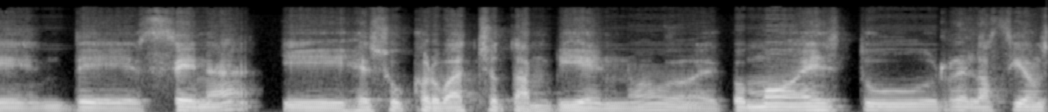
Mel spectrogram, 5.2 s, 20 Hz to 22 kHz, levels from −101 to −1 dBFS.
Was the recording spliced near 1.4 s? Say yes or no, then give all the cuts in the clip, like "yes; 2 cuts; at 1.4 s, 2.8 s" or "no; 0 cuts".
yes; 1 cut; at 1.4 s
